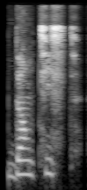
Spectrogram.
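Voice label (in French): "dentiste", French; profesiones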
